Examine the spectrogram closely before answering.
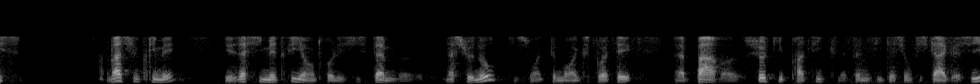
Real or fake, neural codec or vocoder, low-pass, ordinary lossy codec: fake; codec, 16 kHz in and 24 kHz out, 1 kbps, XY-Tokenizer; 3.6 kHz; none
